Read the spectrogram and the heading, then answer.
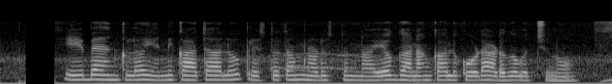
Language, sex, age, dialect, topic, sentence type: Telugu, female, 18-24, Utterandhra, banking, statement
